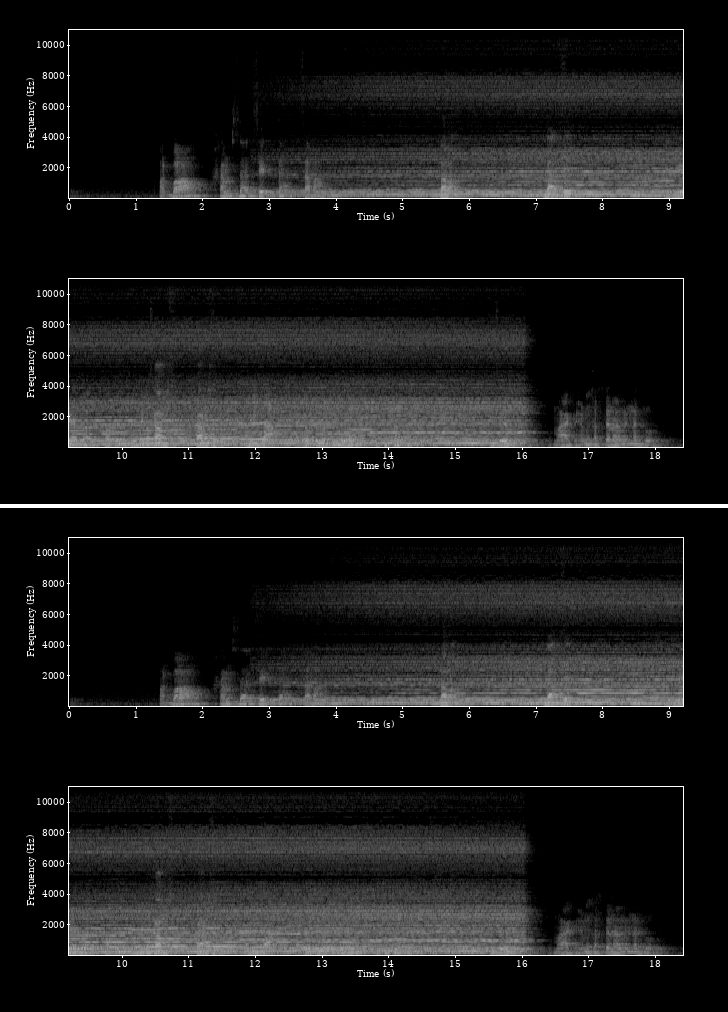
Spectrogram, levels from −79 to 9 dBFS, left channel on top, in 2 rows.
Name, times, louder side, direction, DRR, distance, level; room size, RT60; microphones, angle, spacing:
voice 1, 1.3-3.8 7.1-7.5 8.9-10.5 11.8-14.2 15.5-15.9 16.5-18.0, left 1 dB, 55° left, 3 dB, 1.5 m, -33 dB
sound 1, 2.7-16.1, right 1 dB, 10° right, 1.0 m, -30 dB
Wind instrument woodwind instrument, 7.0-15.3, right 2 dB, 50° right, 1.8 m, -37 dB
voice 2, 7.1-7.5 10.5-10.7 11.1-11.8 14.7-15.0 16.9-17.1, left 2 dB, 25° left, 1 dB, 0.8 m, -29 dB
15.5 x 6.7 x 3.0 m, 0.78 s
head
